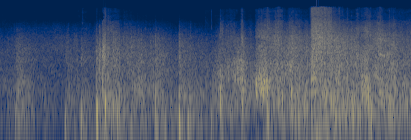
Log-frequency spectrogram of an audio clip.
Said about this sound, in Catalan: Perquè el malson pot tornar i torna i ens agafa de ple una pluja de morter.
